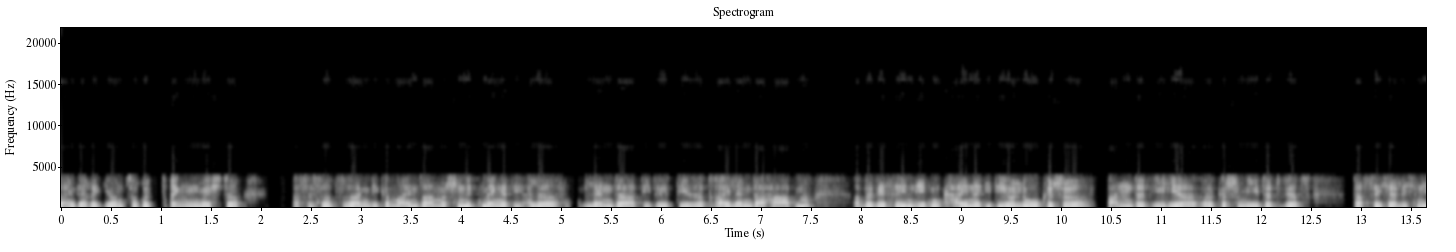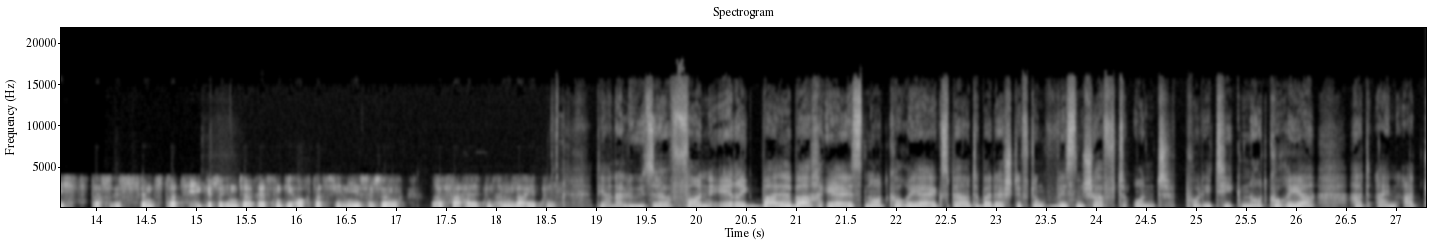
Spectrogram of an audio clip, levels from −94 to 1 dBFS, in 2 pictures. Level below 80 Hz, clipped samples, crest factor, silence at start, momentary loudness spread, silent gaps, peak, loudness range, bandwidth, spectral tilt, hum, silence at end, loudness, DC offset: -64 dBFS; under 0.1%; 18 dB; 0 s; 9 LU; 2.07-2.32 s, 10.36-10.46 s, 12.85-12.92 s; -6 dBFS; 5 LU; 16.5 kHz; -5 dB/octave; none; 0.1 s; -24 LUFS; under 0.1%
